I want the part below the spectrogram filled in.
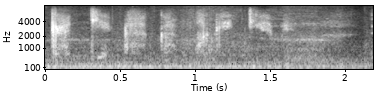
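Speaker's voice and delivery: hissed under the breath; muttered real frustration; whispered curse. Real, not acted. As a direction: swear in a whisper, slowly. Whispered curse after loud one.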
